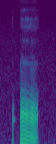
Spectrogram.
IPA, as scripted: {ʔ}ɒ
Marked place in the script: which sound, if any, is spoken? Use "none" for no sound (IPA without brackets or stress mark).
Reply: ʔ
